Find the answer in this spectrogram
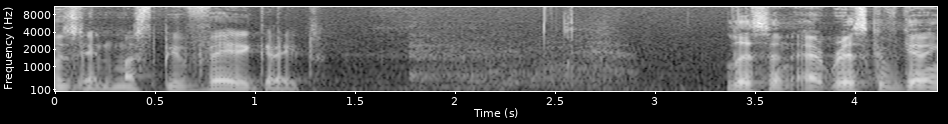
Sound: audience laughing mildly

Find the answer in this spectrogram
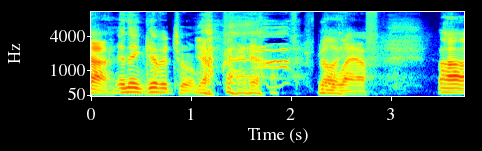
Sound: laughing

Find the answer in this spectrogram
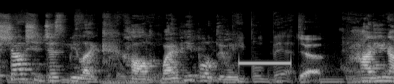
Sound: beep

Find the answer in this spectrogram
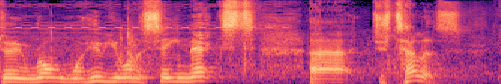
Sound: phone ringing

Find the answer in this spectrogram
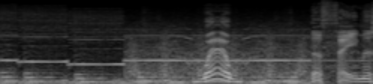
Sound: Percy puffing in both directions

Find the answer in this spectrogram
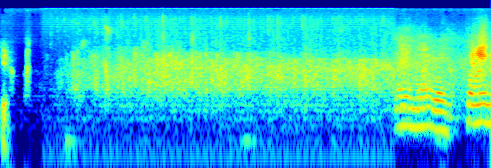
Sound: audience applauding

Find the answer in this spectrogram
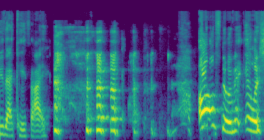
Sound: laughing

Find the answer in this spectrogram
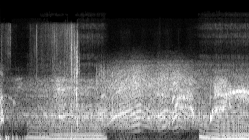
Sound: chimp snoring

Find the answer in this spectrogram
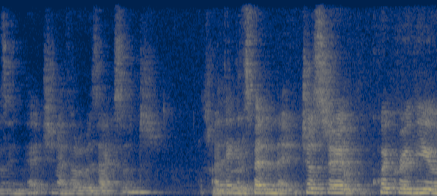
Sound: background talking at meeting

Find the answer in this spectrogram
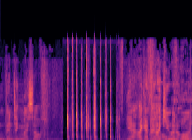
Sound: keys typing

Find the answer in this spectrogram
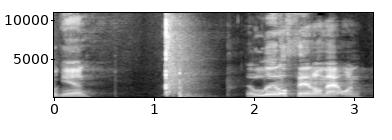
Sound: golf ball cracks

